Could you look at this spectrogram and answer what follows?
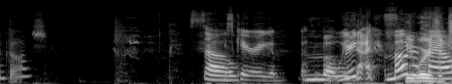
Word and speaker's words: Bowie: He's got his Bowie knife, except he pronounces it correctly, Bowie.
